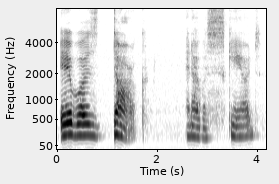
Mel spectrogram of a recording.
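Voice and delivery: slow scared whisper; hushed, frightened whisper. A narrator's reading. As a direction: breathe it out slowly, afraid of the dark. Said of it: "whispered narration".

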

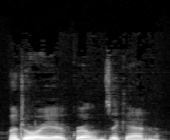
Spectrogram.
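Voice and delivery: ordinary delivery

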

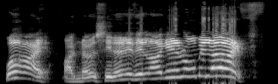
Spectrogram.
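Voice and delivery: outraged bellow climbing to a high held peak; rising-cadence exclamation. A narrator's reading. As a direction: start loud and swoop up to the final word. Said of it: "usually delivered in a rising cadence".

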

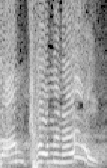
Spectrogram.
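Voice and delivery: high eager shout; excited shout. Retold or imitated. Peter shouts from the boat to Jesus, thrilled. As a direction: call it out, bursting to go.

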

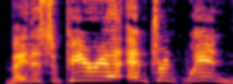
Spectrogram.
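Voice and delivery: high, ringing starter's cry; yelling. Acted. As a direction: proclaim it at a high pitch. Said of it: "yelled the vice principal".

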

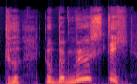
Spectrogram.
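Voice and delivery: high, stammered angry outburst; furious cry. A narrator's reading. Tyrant king rages at his dwarf, furious high cry. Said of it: "schrie der Tyrann wütend".

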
